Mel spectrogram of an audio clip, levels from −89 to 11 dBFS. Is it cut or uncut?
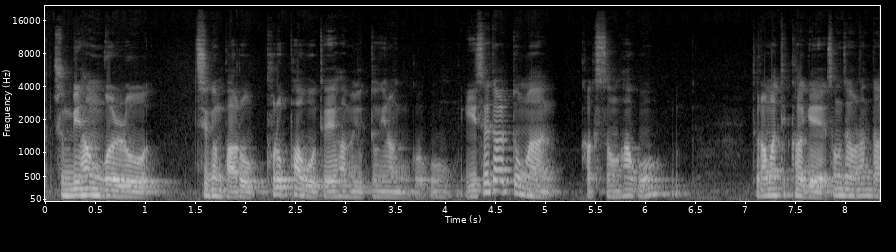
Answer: cut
